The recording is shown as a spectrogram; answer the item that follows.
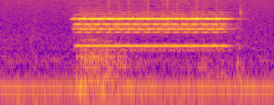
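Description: A single telephone ring, a bright electronic trill lasting about a second, heard close up in a quiet room.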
